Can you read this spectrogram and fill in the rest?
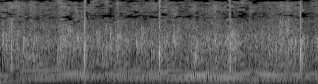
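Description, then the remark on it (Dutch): An audience applauds steadily to give Jesus a hand, a dense wash of many hands clapping with a few sharper claps standing out, over a low sustained hum of music underneath. “Come on, let's give Jesus a hand.”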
